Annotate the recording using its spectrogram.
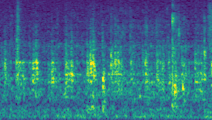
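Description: Faint background of a small open fishing boat at sea: a low, uneven rumble with scattered light clicks.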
